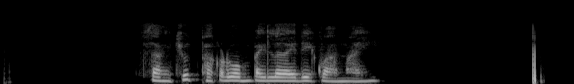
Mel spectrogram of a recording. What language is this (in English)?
Thai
